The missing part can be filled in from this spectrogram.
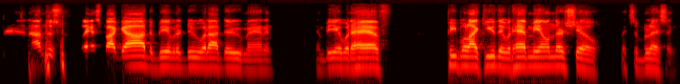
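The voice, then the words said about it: Southern American twang. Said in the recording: “it's just nice to speak with a southerner again ... I need to hear a familiar twang”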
